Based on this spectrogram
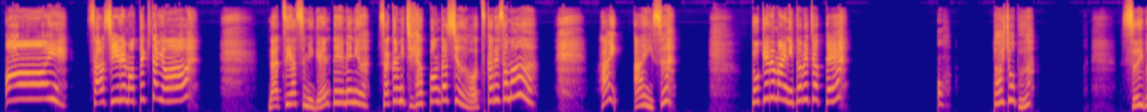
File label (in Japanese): アニメ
